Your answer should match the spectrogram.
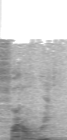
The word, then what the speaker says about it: Frédéric: I'm like, Frederic? Yes. Is that how you pronounce it?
